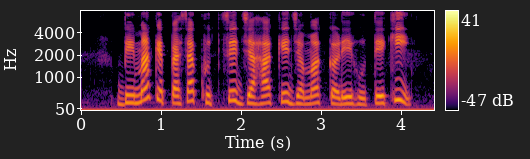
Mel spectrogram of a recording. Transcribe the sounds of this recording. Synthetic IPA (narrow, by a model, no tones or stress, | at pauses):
biːmakepɛːsakʰʊd̪sed͡ʒɐɦaked͡ʒɐmakɐɽeɦoːt̪eki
